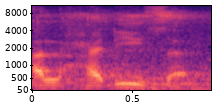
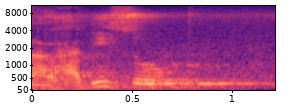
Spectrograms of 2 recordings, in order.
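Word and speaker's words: الحديثَ: Atau dia baca hadis potong, innamal a'malu binniyat, al-hadisa. Bukan al-hadisu, bukan al-hadisi.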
